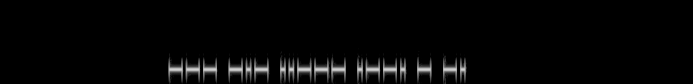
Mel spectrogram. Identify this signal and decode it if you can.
Morse code, heard as a keyed tone, about 28 wpm, 700 Hz. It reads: OK2PTN
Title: DXCC-100 Call Signs - 6 Characters - 28wpm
